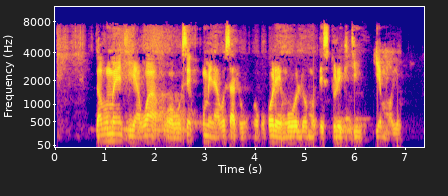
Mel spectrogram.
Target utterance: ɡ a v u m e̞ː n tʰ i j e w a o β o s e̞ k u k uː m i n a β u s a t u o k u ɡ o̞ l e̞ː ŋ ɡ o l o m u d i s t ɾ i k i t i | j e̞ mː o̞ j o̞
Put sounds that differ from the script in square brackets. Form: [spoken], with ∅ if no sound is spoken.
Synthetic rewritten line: ɡ a v u m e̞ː n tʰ i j [a] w a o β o s e̞ k u k [u] m i n a β u s a t u o k u [k] o̞ l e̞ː ŋ ɡ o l o m u d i s t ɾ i k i t i | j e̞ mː o̞ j o̞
